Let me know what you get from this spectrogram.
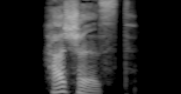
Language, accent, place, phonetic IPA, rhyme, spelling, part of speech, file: German, Germany, Berlin, [ˈhaʃəst], -aʃəst, haschest, verb, De-haschest.ogg
- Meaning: second-person singular subjunctive I of haschen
